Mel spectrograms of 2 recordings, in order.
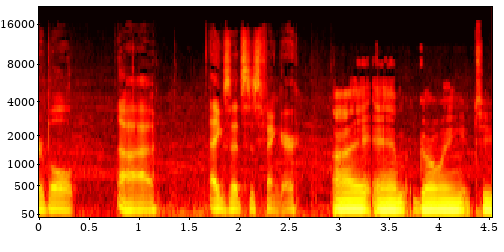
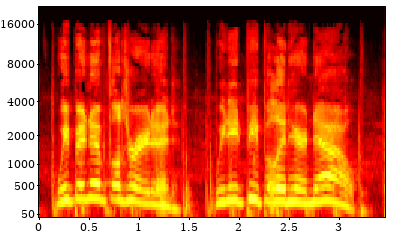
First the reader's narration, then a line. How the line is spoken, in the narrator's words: he yells away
